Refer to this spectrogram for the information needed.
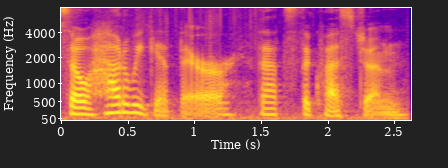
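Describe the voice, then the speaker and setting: In a very clean recording with a silent background, a woman with an American accent speaks in an animated tone at a fairly slow pace. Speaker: meditation teacher. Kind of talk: dharma talk to a class. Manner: loud; casual, animated.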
